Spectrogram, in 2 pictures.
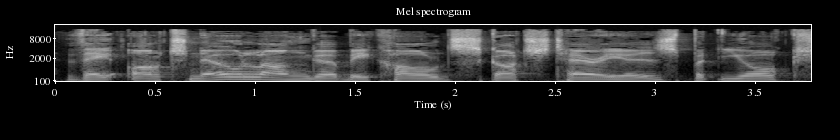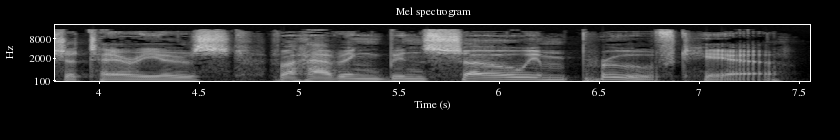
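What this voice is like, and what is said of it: Exaggerated cartoonish old British accent. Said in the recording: “we do these accents ... 19th century British ... it's 19th century cartoon British”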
